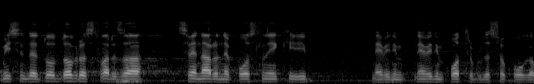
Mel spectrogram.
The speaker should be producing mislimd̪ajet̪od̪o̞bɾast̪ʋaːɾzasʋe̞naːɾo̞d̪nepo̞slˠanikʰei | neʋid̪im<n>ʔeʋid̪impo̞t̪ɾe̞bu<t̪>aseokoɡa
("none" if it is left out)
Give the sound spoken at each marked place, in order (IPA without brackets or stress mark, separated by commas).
n, d̪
